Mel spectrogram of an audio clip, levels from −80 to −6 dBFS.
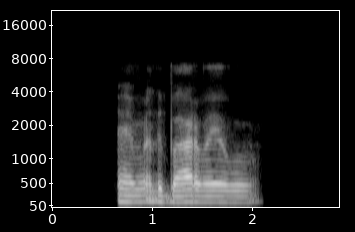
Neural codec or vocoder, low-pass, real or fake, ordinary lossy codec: codec, 16 kHz, 6 kbps, DAC; 7.2 kHz; fake; AAC, 32 kbps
